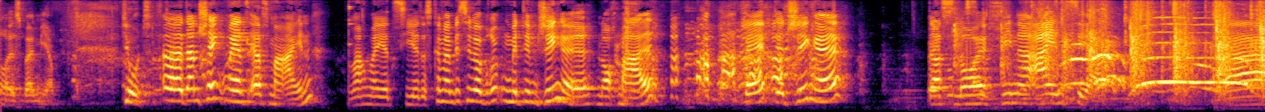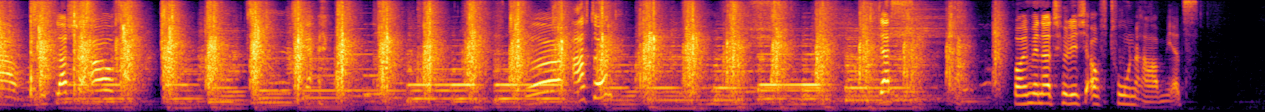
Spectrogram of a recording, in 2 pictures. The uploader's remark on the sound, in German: die ich live mit Publikum aufgezeichnet habe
